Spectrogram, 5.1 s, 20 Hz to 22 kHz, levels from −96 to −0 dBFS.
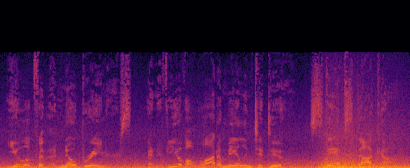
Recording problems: wind noise on the microphone; heavy; 3 dB below the speech

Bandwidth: 15 kHz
